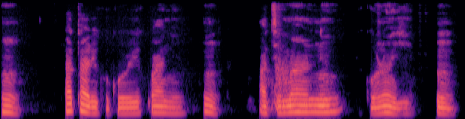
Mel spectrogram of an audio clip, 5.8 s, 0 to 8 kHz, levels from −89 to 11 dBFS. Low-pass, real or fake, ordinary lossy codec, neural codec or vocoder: 7.2 kHz; real; none; none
